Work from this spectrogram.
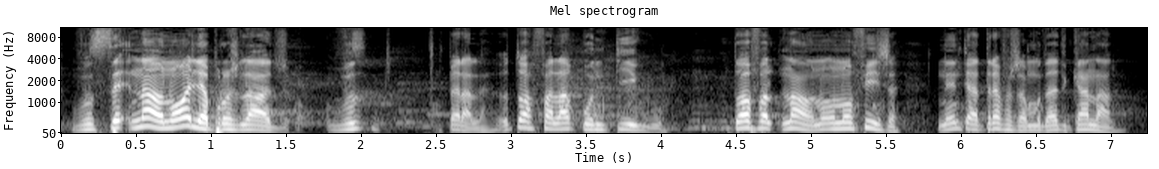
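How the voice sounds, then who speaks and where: A man speaks very fast in an animated tone, his pitch swinging very widely. The background is quiet. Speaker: stand-up comedian. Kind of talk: stand-up comedy. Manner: animated, punchy delivery with rhetorical jokes. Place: studio. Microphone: handheld.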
